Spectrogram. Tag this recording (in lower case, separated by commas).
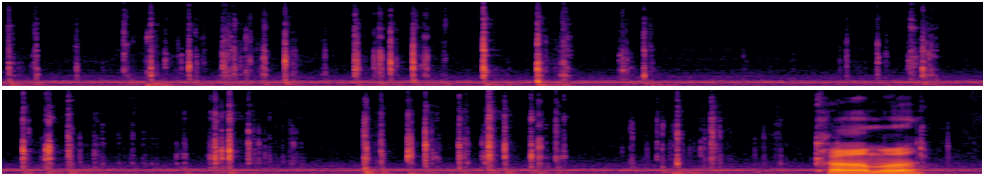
speech, typing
